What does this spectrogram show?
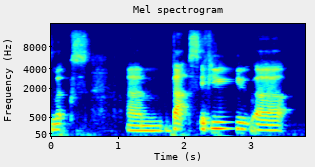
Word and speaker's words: Mx: so to speak M little X and it's pronounced mooks that's if you you it's quite fun actually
